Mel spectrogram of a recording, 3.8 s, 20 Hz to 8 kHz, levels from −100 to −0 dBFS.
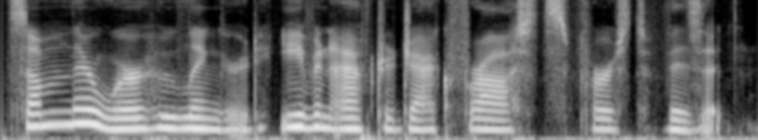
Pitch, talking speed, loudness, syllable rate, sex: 190 Hz, 190 wpm, -17 LUFS, 5.4 syllables/s, female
